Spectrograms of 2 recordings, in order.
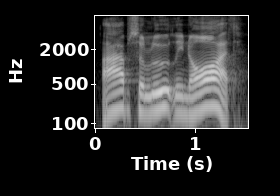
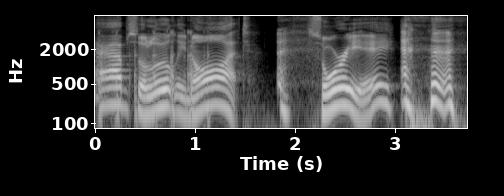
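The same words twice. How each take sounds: First: Put-on Canadian accent. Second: High, loud hammed-up Canadian accent; over-the-top Canadian accent. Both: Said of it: "the accent I cannot do".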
